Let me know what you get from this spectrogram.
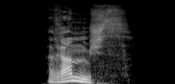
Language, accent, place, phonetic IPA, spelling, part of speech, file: German, Germany, Berlin, [ʁamʃs], Ramschs, noun, De-Ramschs.ogg
- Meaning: genitive singular of Ramsch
